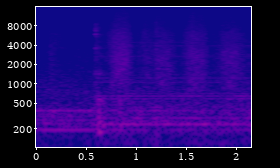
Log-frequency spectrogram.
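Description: Quiet room tone: a faint steady electrical hum with soft rustling, like cloth or hands moving, coming and going every half second or so. The hum's pitch pattern shifts about half a second in.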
